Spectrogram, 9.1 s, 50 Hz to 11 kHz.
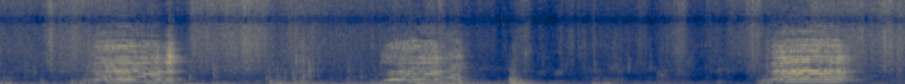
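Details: Bleating at Yoshigake goat farm on 3 May 2023 as the goat Okayu gives birth to two kids: three drawn-out, wavering bleats roughly three seconds apart, with faint voices and a steady high hiss.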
